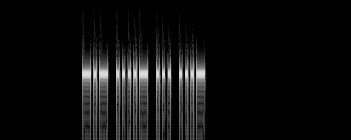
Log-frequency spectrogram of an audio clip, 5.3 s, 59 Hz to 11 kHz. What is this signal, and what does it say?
Morse code, heard as a keyed tone, about 28 wpm, 700 Hz. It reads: K4SV
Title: USA Call Signs - 4 Characters - Repeated 2x - 28wpm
